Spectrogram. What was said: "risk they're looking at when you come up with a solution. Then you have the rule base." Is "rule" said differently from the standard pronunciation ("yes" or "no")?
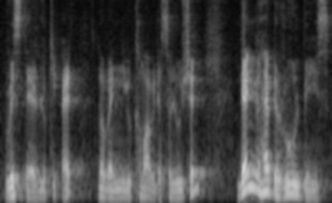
no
